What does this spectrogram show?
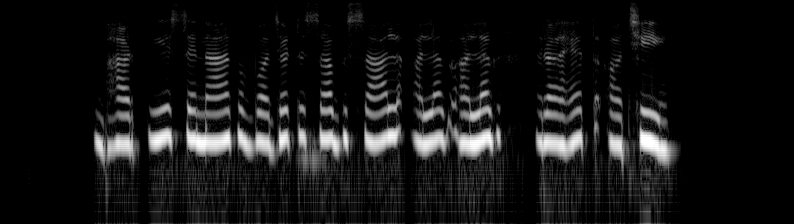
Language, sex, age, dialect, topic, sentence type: Maithili, female, 25-30, Southern/Standard, banking, statement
